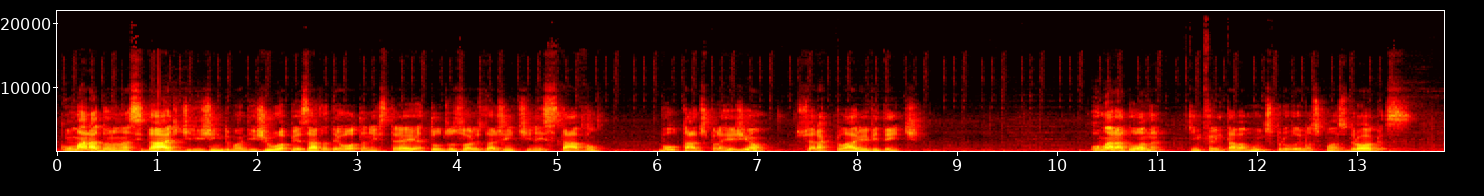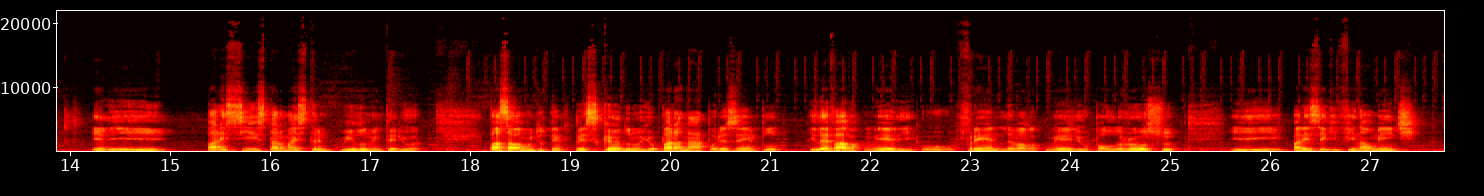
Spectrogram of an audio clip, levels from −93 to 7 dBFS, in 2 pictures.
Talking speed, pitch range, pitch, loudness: 145 wpm, 110-140 Hz, 125 Hz, -27 LUFS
